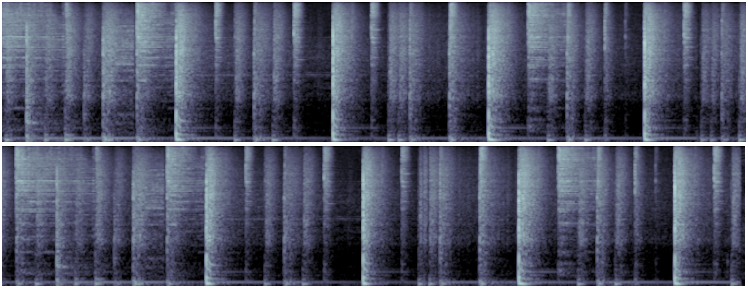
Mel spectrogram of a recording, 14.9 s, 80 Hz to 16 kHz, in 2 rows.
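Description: Multitrack snare drum recording played back with its processing on: Omega A saturation and 1176-style compression, no EQ, making it a little brighter and more energetic. A loud snare hit comes about every one and a half seconds, with quieter hits in between.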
